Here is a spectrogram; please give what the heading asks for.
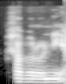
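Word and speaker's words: Gaborone: And as Miss Kim said, it's pronounced, it's spelled with a G, but pronounced Kabaroni.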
